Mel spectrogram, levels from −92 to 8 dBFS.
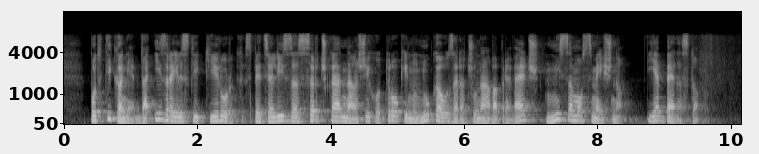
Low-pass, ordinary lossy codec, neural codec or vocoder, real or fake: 7.2 kHz; none; none; real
